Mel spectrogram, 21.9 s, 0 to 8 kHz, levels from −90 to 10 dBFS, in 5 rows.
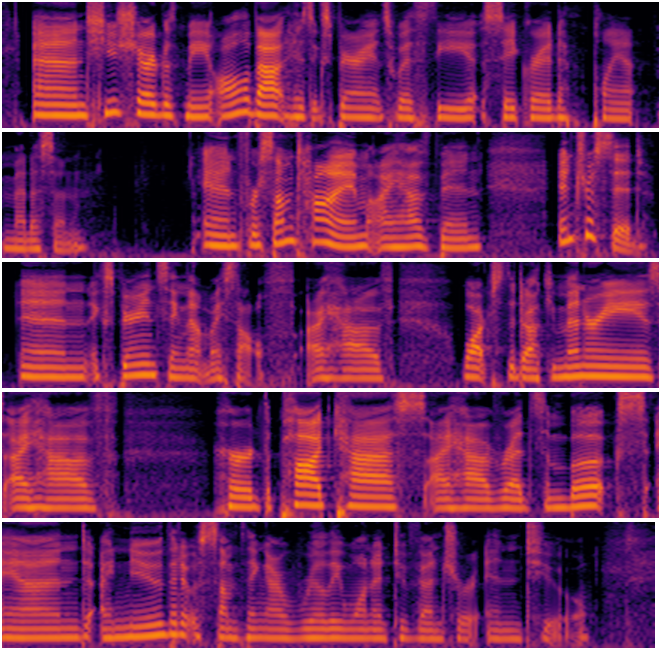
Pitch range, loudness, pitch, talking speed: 165-200 Hz, -22 LUFS, 180 Hz, 150 wpm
